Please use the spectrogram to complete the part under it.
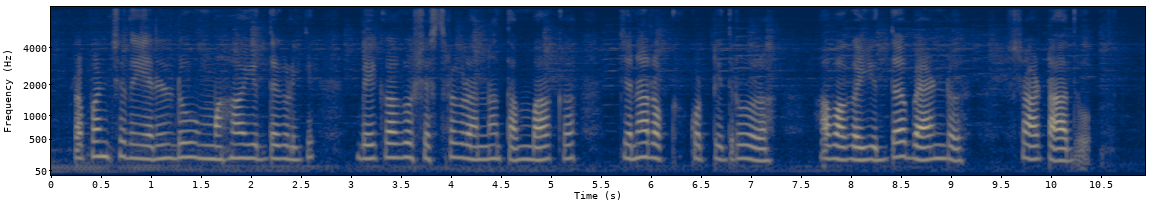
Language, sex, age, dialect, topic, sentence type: Kannada, female, 25-30, Central, banking, statement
